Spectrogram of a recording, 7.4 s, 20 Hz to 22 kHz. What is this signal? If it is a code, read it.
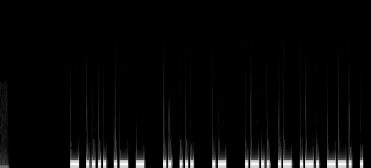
Morse code, heard as a keyed tone, about 22 wpm, 700 Hz. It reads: THAT IS A LARGE
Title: Sentences from Top 1000 Words - Review Part 2 - 22wpm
